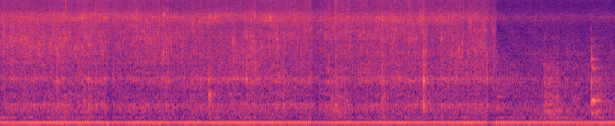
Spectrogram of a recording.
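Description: Large onions sauté in a pan for egg biryani cooked in a pressure cooker, making a continuous even sizzle over a steady low electrical hum. A few faint stirring scrapes come through and nobody speaks.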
